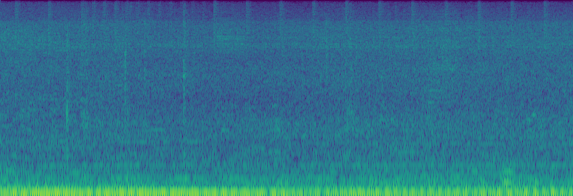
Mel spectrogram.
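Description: Car engine idling with a steady low hum, heard from inside the cabin with a side window open.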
